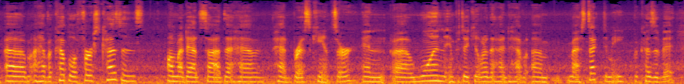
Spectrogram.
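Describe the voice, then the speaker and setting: A woman with a medium pitch keeps her intonation fairly even, heard through noticeable background noise and audible room echo. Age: 40s. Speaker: vlogger sharing health journey. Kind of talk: personal testimony vlog. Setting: self-recorded video. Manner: hesitant, many fillers.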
